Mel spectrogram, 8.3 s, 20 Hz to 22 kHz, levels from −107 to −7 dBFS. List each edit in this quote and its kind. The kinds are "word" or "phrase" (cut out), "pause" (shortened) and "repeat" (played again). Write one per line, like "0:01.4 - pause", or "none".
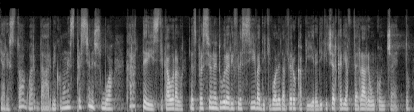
0:02.5 - pause
0:03.6 - word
